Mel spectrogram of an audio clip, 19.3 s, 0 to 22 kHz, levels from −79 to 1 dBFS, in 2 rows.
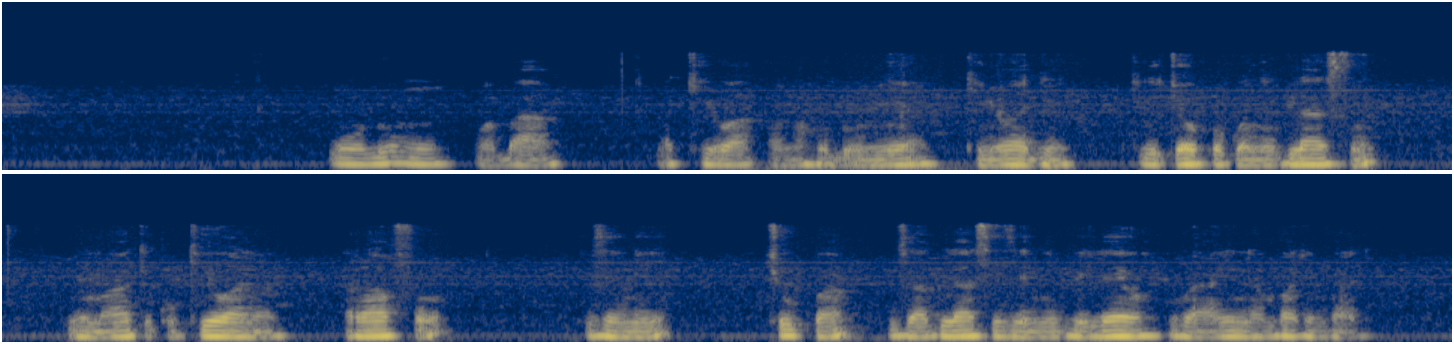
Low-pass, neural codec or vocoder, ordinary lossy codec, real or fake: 7.2 kHz; none; Opus, 64 kbps; real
